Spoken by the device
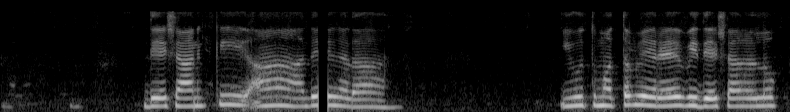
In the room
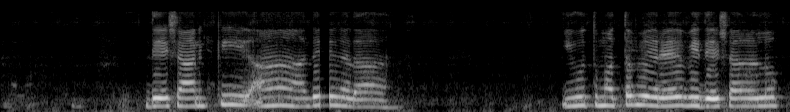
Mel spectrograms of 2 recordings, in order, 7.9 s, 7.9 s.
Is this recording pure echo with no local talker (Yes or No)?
Yes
